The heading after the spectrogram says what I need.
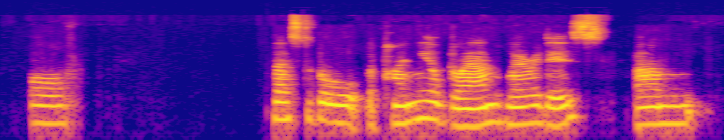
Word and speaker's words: pineal: U Americans say pineal, but we say pineal.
